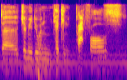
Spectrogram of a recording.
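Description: A man's voice: mid-range voice, little pitch movement, takes it slowly, bright, forceful tone, a little hiss or hum, low-quality recording. A man as a podcast guest, chatting casually with wry jokes and mock-voiced asides. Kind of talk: casual, joking film chat.

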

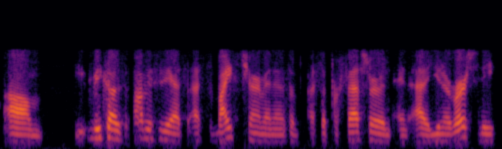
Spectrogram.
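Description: Fast-talking man on a tinny phone line. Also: mid-range voice, dry recording. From Miami, born in Puerto Rico. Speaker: guest, local party vice chairman and political campaign surrogate. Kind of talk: political radio interview.

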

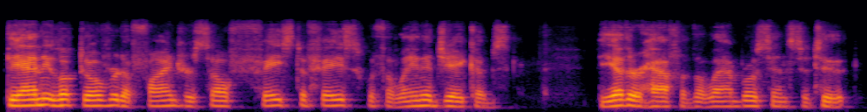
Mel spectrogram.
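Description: A man narrating an audio drama in a steady, measured way. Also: medium pitch, highs cut off.

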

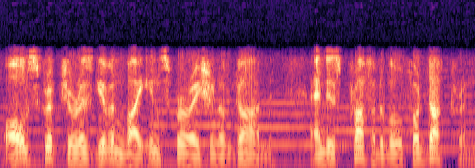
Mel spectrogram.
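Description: A man's voice: fairly low pitch, phone-quality sound. Man reading scripture over faint music. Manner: steady, measured recitation. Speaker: scripture reader.

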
